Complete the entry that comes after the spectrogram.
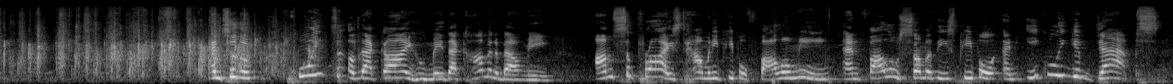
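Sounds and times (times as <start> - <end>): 
crowd applause: 0.0 - 3.0
speech: 2.1 - 11.6.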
